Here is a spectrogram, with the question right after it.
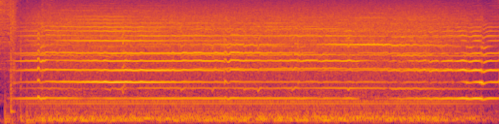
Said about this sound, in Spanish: El causante de este molesto sonido es A. Un mosquito tigre asiático, de la especie Aedes albopictus.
